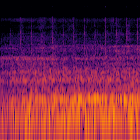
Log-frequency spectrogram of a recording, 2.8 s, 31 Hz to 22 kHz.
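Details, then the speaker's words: VEVOR 8kW 12V all-in-one diesel air heater running on low setting, drawing only 30 watts after glow-plug warm-up at 150 watts; low steady fan roar with soft even combustion hum, no surging or rattles; normal running. "But tonight, it is an emergency. It's running on low. It's only pulling 30 watts."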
